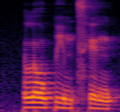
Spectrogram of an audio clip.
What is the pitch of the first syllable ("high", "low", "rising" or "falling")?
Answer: low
